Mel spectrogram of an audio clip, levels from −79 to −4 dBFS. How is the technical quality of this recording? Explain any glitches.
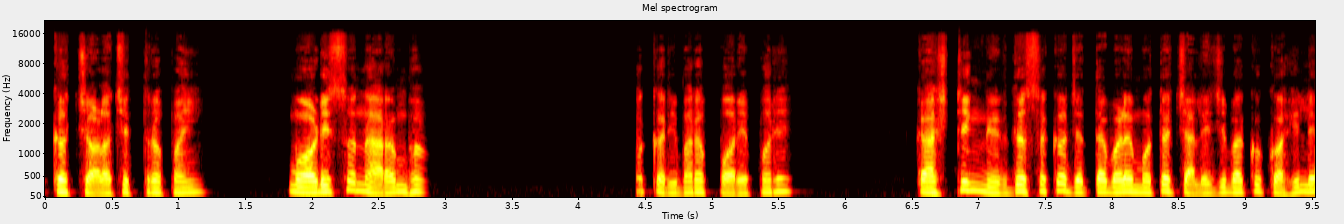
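The recording has one clear glitch, a call audio freeze from 2.79 to 4.47 s. The likely cause is packets stalling in transit until the receiver's jitter buffer ran dry. The receiver briefly stretched the last sound into a fading buzz or hiss, then held near-silence for about 1.55 s of the roughly 1.7 s gap. When the speech resumes it picks up exactly where it stopped, so nothing is lost, but everything afterwards arrives about 1.65 s late.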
